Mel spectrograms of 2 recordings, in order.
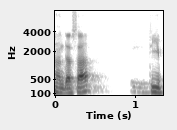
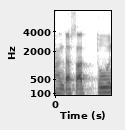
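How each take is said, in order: First: The word ends with an 'ee' vowel. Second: The word ends with an 'oo' vowel. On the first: The speaker calls it right. "हंदसा ती पढ़ेंगे इसको" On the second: The speaker calls it wrong. "पेश डली हुई है, हंदसा तू नहीं है"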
